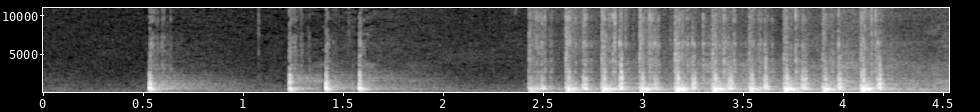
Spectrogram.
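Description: Knocking on a door: one knock, a pause, three quick knocks, then a rapid, insistent burst of about ten louder knocks, with no voices.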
